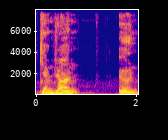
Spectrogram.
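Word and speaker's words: Kim Jong Un: yeah yeah oh and apparently kim jong hoon is uh is how you pronounce it yeah yeah I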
